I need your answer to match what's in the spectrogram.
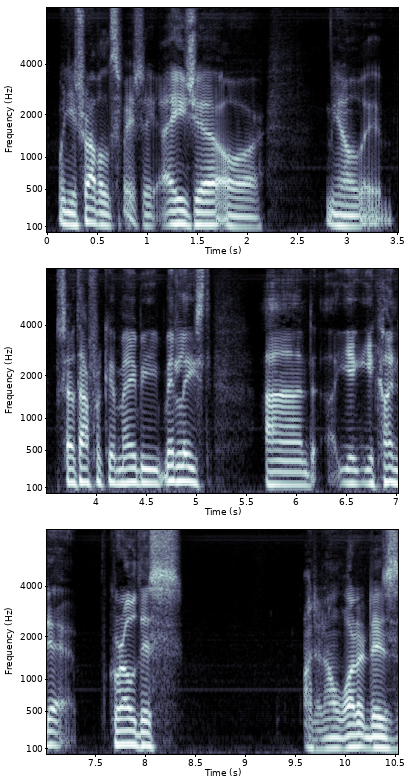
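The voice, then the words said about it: Irish Dublin accent. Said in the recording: “you sound Irish now ... your Dublin accent”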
